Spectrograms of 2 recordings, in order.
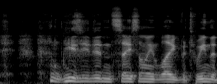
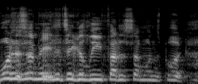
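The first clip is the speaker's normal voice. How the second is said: put-on angry outburst, higher and louder; 10 semitones higher, 9 dB louder than usual. Retelling how a character who punches a car reacts: imitating an angry character. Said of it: "he just starts punching the car over to, like, he's like".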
